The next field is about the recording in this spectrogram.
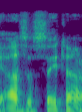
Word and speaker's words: Azaceta: Outcast by Kirkman and Azacieta. How do you say his name? Azacieta? – How do you spell it? – A-Z-A-C-E-T-A. – I'd say Azaceta or Azaceta.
